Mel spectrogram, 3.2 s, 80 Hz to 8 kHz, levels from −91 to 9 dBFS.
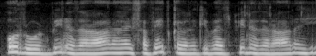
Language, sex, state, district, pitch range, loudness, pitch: Hindi, female, Bihar, Katihar, 180-205 Hz, -17 LUFS, 185 Hz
